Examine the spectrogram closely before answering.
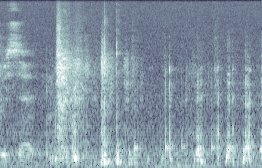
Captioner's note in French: rire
